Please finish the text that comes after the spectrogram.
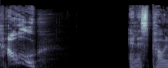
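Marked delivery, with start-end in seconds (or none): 0.1-0.6 sharp high yelp; a big boy yelping when hit; cry of pain. Acted. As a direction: yelp as if struck hard. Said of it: "der Große ruft".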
